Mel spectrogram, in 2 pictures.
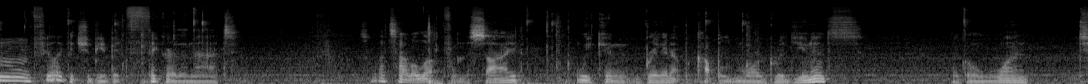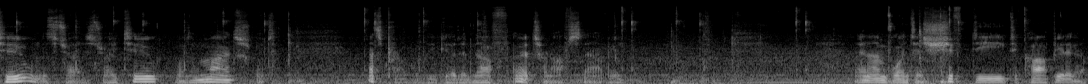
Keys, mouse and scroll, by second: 0.7 middle click, 1.4 Tab, 4.2 KP_3, 6.2 middle click, 9.6-11.3 middle drag, 13.8 Tab, 17.1 click, 17.6-20.2 middle drag, 20.2 shift+d.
